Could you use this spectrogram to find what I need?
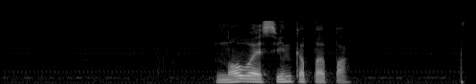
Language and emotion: Russian, neutral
